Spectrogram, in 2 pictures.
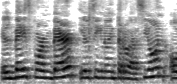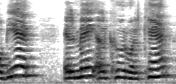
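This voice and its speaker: A woman's voice: on the high side, measured pace. A woman teaching an English grammar lesson, explaining step by step and switching between English and Spanish. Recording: echoey room.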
